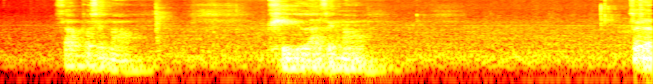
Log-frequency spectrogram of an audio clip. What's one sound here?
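A middle-aged man speaks calmly into a microphone in a room with some echo.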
